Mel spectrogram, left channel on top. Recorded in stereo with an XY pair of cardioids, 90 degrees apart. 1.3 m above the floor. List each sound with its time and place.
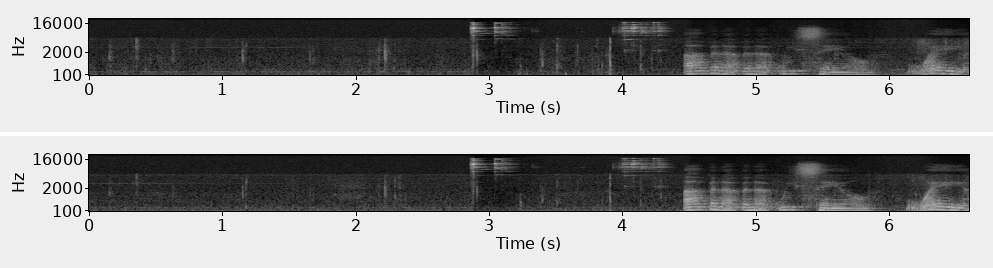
2.9 s keys jangling: straight ahead, 0.6 m; by 4.3 s 20° left, 1.4 m
4.5 s a woman speaking: 70° right, 0.7 m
